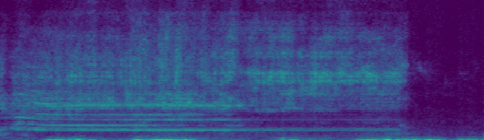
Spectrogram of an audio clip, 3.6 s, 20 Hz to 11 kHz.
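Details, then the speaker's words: Audi SQ5 diesel after fuel filter replacement, fuel pump run via diagnostic output test on engine module: steady high whirring hum for about three seconds then cuts off, low thumps around it; pump priming fuel normally. "which is awesome so it's priming fuel then it's running on my system here hopefully it's going to run until it's full then I can start the car"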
